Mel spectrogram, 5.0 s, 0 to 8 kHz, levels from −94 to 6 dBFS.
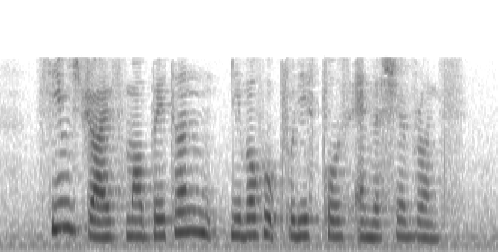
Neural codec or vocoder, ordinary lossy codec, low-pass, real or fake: none; AAC, 16 kbps; 7.2 kHz; real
